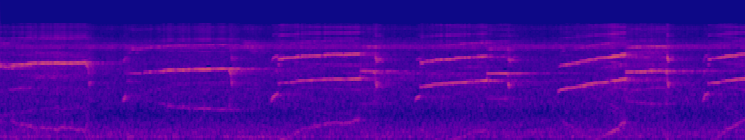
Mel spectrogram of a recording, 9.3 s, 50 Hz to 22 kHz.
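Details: Fledged eaglet, 103 days old, returned to the nest on an April 2023 morning and limping. Repeated thin whistled calls come about every one to two seconds, each rising slightly and then breaking off, over a faint lower, swooping tone.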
